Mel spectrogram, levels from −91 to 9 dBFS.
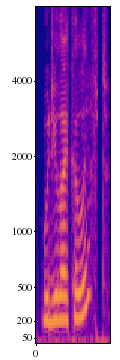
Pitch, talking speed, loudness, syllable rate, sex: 245 Hz, 300 wpm, -16 LUFS, 6.0 syllables/s, female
